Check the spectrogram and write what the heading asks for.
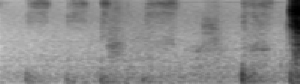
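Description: Handwriting on a board: faint scratching strokes of the writing tool, with a few small taps as letters are formed.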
